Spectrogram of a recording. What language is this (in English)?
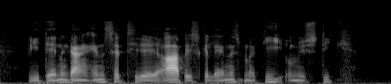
Danish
